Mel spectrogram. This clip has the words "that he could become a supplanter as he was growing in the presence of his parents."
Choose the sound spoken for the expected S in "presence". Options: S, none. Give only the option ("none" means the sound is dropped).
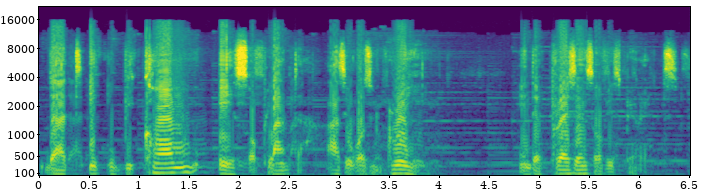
S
